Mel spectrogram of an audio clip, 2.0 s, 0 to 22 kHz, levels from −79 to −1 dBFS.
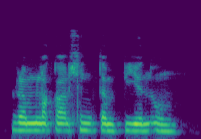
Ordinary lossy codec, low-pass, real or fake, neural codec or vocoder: Opus, 64 kbps; 9.9 kHz; real; none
